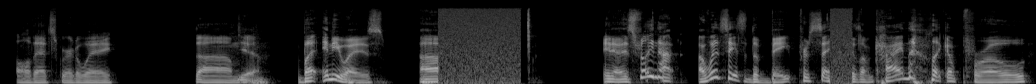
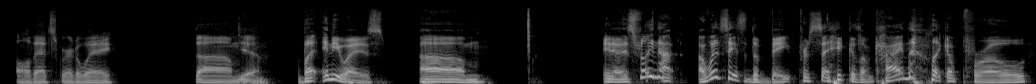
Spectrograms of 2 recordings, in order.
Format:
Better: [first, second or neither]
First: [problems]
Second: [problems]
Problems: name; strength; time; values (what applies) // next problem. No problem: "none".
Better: second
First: audio cutting out; filled with static; at 4.5 s for 1 s and at 8.5 s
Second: none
